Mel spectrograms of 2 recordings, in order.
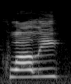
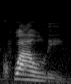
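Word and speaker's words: Qualley: So, for clarification, I searched up um how to pronounce Margaret Quali's um last name. It's uh Margaret Quowi.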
